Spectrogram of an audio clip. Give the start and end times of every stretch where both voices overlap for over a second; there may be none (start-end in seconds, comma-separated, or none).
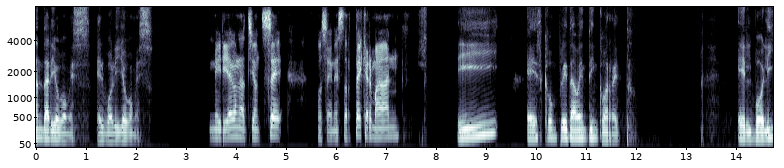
none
